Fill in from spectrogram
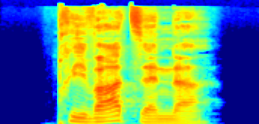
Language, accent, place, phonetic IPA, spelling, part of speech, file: German, Germany, Berlin, [pʁiˈvaːtˌzɛndɐ], Privatsender, noun, De-Privatsender.ogg
- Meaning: commercial broadcaster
